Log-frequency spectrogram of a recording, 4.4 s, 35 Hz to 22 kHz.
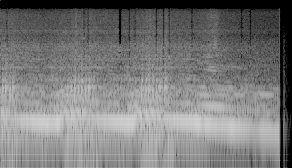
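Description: Ford Focus RS's 2.3 EcoBoost turbocharged four-cylinder engine running at raised revs, its pitch swelling and easing in waves and falling away near the end.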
